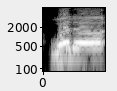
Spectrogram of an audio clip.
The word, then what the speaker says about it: وَلَا: Wala antum 'abiduna ma a'bud. Wala. There is mad there, wala, very simple. Wavy mad means you can stretch twice or more, so we'll stretch twice.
